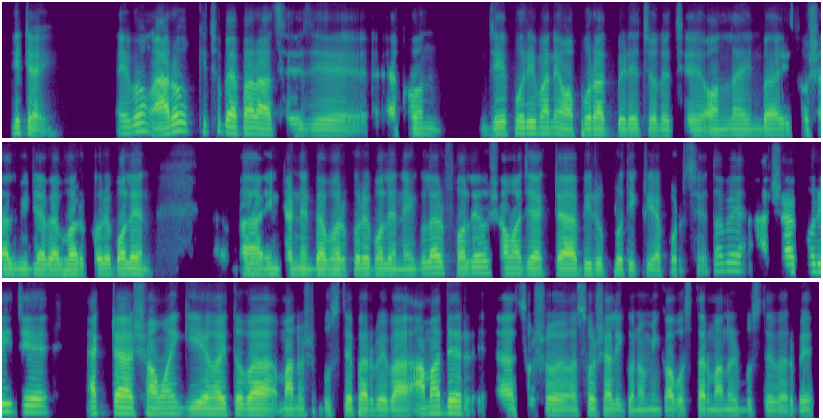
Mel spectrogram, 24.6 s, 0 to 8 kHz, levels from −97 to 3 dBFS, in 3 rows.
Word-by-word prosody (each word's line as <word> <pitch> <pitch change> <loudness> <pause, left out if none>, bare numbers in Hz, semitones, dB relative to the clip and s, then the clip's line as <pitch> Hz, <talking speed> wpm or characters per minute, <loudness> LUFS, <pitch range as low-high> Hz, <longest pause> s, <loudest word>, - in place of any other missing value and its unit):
এটাই। 115 -7 0 0.8
এবং 165 +7 +2 0.2
আরো 160 +8 +6 0.2
কিছু 155 +2 -10
ব্যাপার 130 -1 +4
আছে 110 - -12 0.2
যে, 105 - -6 0.8
এখন 120 +1 -3 0.7
যে, 120 - 0 0.2
পরিমাণে 125 -1 +1 0.2
অপরাধ 115 +1 +1
বেড়ে 110 +1 0
চলেছে 105 -2 -5 0.3
অনলাইন 105 0 -3
বা 110 - +2
এই 110 - -6
সোশ্যাল 110 +1 0
মিডিয়া 110 0 0
ব্যবহার 110 0 +3
করে 115 0 +2
বলেন 115 0 +5 0.7
আ - - -23 0.2
বা 115 0 +2 0.2
ইন্টারনেট 115 0 -2
ব্যবহার 110 0 +3
করে 115 -1 +3
বলেন, 110 -1 +1
এগুলোর 125 +3 +1
ফলেও 125 +2 +1
সমাজে 120 0 +1
একটা 115 0 0 0.2
বিরূপ 110 -1 -2
প্রতিক্রিয়া 105 -2 -3
পড়ছে। - - -9 0.2
তবে 175 +2 -3 0.3
আশা 160 +4 0 0.2
করি 165 0 +1 0.2
যে, 150 - +3 0.6
একটা 130 0 +3 0.2
সময় 125 +1 +3
গিয়ে 120 0 +2
হয়তোবা 115 0 +4 0.3
মানুষ 110 0 0 0.2
বুঝতে 110 +2 -2
পারবে 105 -1 +1
বা 100 - +5 0.2
আমাদের 135 +1 +4 0.4
আ - - +3 0.2
সোশো 115 - -6 0.2
আ - - -3
social 110 -1 0
economic 105 0 -6
অবস্থার 105 0 -2
মানুষ 105 +1 -3
বুঝতে 100 -1 -7
পারবে। 95 +1 -4
115 Hz, 135 wpm, -24 LUFS, 110-125 Hz, 0.8 s, আরো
